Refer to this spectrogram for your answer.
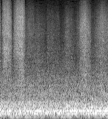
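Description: Jacket fabric rustles and swishes as the wearer moves their arms, with a few brighter scraping bursts over a steady low rumble of background noise. No one speaks.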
